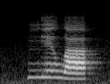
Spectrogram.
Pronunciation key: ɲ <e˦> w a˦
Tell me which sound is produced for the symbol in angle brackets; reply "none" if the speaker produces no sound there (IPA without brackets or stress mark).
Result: e˦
